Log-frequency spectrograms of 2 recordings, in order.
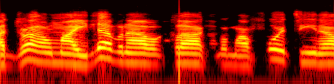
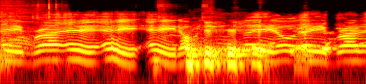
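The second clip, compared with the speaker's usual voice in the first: louder, insistent hey bro; loud calling out; 3 semitones higher, 6 dB louder than usual. Real, not acted. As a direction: cut him off loudly. Cutting in on friend's rant.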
